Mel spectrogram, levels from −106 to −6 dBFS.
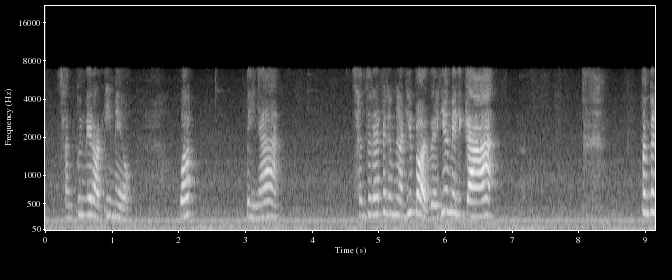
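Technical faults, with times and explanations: Throughout, Dolby Digital compression: the speech sounds dull, with nothing above 7 kHz and a rough, fluttering noise around its tones. The likely cause is starved AC-3 coding, fitting a 32 kbps rate, where bitless frequency lines get filled with dither noise.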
